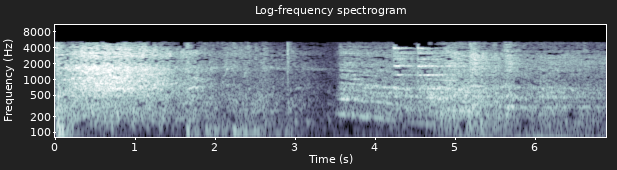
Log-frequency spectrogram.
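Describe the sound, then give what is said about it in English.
A number 49 tram rolls in with a broad, noisy clatter and a brief drop midway, while an audience laughs loudly over it throughout. “Great Scott, it's a 49 tram. Then it's one of ours.”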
